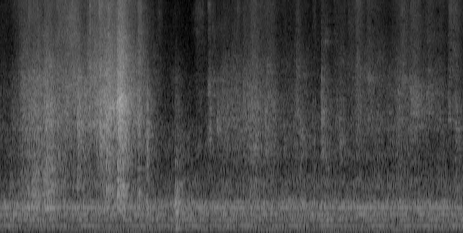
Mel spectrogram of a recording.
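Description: Rustling and handling noise from cross-stitch supplies (plastic bags and paper) on a table, loudest just before two seconds in, then a quiet room with a low steady hum.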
